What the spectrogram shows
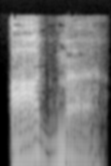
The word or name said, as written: ogma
